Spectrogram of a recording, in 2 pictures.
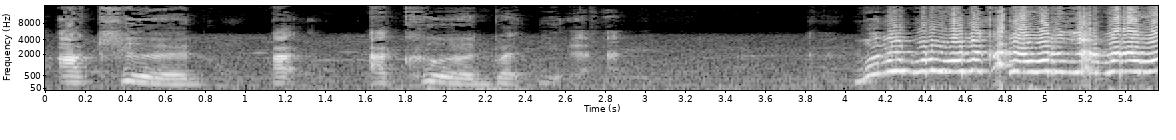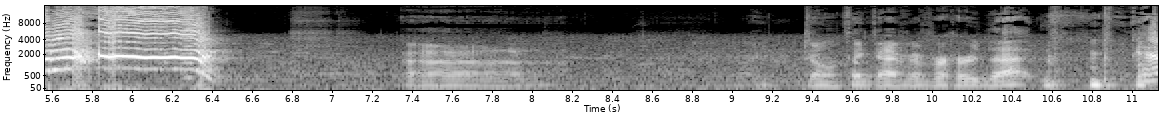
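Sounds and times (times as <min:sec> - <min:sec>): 
speech: 0:00.1 - 0:03.0, 0:04.0 - 0:04.5, 0:07.4 - 0:08.2, 0:09.4 - 0:11.1
ear-piercing scream in the background: 0:04.1 - 0:06.6.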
